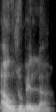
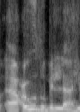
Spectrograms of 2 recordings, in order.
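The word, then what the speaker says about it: أعوذ بالله: a'udhu billahi minash shaytanir rajim, if we say a'udhu billah, we are not pronouncing ayn, which has its own right, and it will have an impact on the word. So a'udhu billahi minash shaytanir rajim would be the correct pronunciation.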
